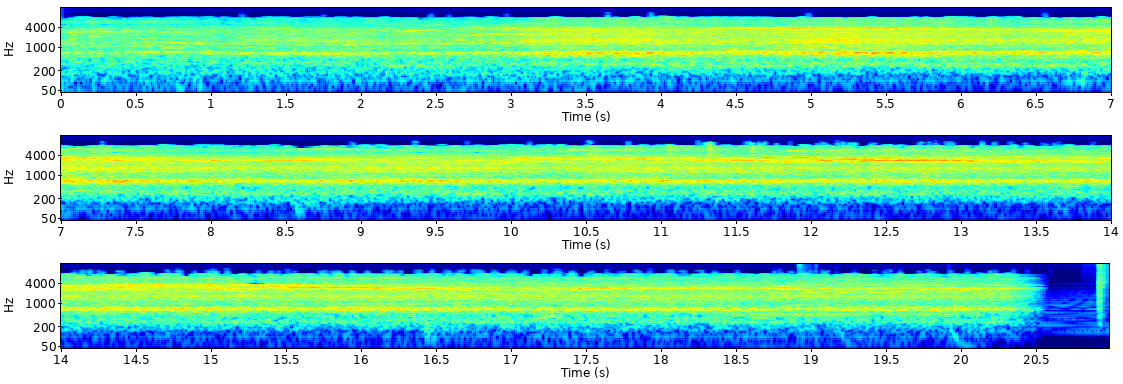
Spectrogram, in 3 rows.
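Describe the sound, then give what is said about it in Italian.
A limited crowd at the Camp Nou reacts to Leo Messi at minute 10, some cheering and some whistling: a steady roar for about twenty seconds, a dense wash of cheering mixed with shrill whistles and some jeering, then cut off abruptly at the end. “Ma parlavamo di Leo Messi, mi sembra interessante far sentire come sia stata la reazione del Camp Nou al minuto 10. Qualcuno l'ha omaggiato, qualcuno l'ha anche fischiato.”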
